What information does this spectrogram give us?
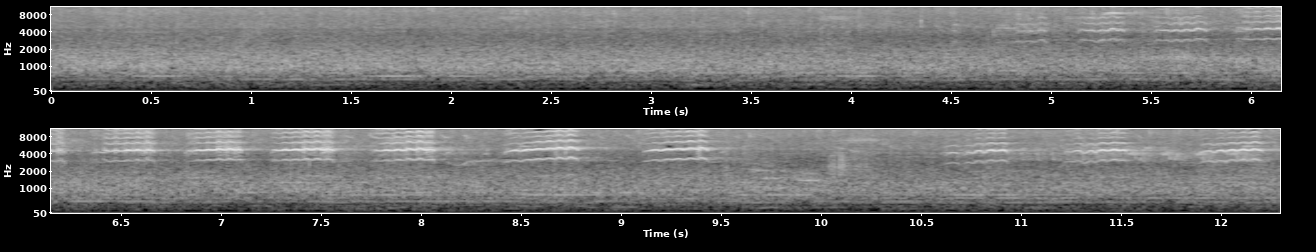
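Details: European robin, resting and preening, gives short, high, sharp call notes, about two per second, starting partway through, over a steady background hiss.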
